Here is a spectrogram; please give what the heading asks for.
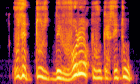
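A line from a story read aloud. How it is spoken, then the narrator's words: Harsh shout. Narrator (French): cria-t-il d'une voix dure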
